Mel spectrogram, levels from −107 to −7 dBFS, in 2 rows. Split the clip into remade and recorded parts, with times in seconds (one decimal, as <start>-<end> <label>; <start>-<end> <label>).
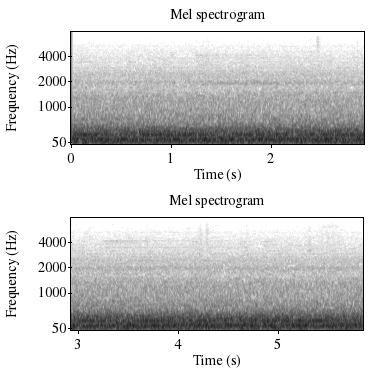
0.0-5.9 recorded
